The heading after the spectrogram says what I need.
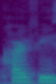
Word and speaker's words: Ko-fi: in the description it's I never know whether to call it coffee or Cofe some people call it cofi some people call it coffee but it's spelled KO High fi so but there are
